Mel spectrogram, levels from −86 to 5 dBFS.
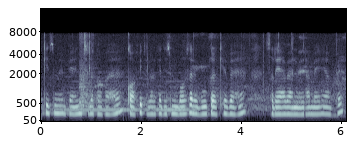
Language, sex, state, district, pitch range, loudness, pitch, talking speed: Hindi, female, Bihar, Madhepura, 185-210 Hz, -20 LUFS, 190 Hz, 225 wpm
